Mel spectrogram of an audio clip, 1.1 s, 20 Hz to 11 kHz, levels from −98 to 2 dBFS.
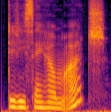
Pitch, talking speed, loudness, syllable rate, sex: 180 Hz, 270 wpm, -14 LUFS, 5.2 syllables/s, female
